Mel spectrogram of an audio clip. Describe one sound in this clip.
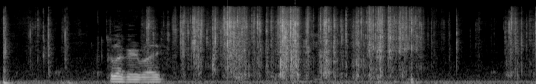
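A plastic wrapper crinkles and rustles as it is torn open.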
